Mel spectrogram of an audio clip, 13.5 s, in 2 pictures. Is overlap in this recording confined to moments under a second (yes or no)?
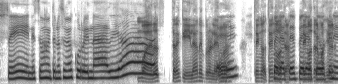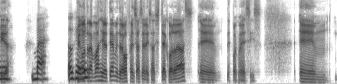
no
